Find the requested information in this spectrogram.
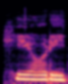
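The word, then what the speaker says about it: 日和: はい、漢字ではお日様の日に平和の和と書いてひよりと読みます。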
